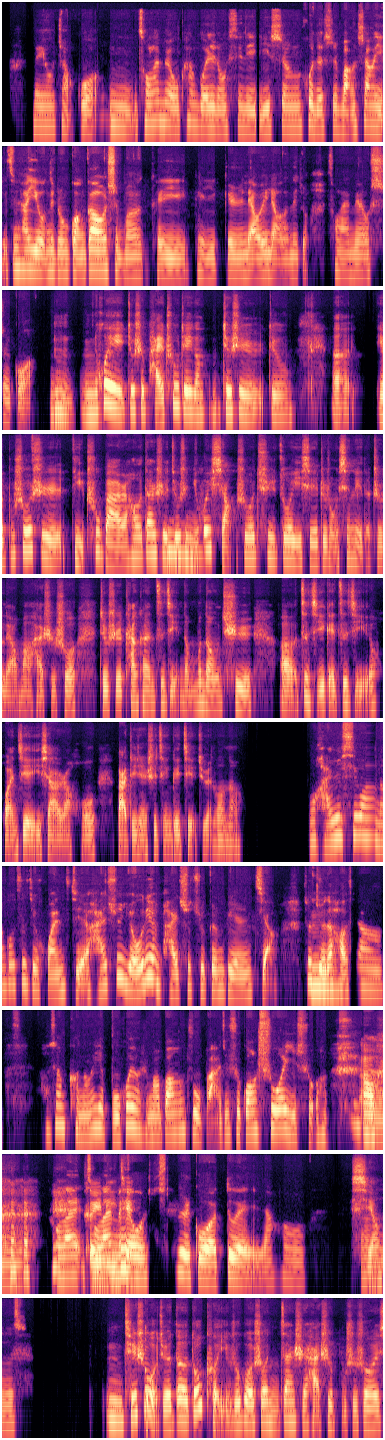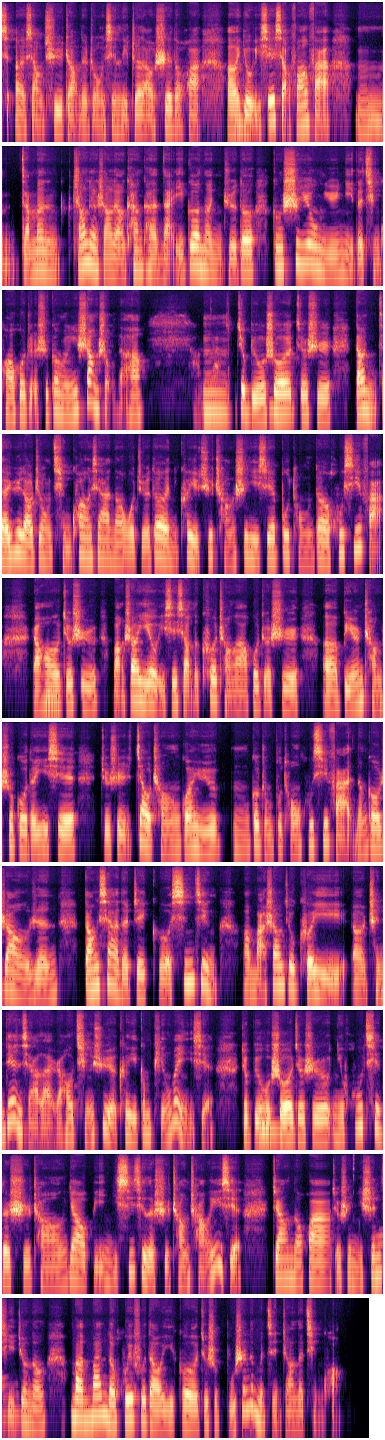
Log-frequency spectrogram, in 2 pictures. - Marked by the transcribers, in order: laughing while speaking: "说"; chuckle; laughing while speaking: "没有"
- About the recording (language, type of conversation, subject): Chinese, advice, 你在经历恐慌发作时通常如何求助与应对？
